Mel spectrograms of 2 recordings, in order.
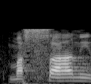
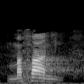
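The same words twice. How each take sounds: First: The middle consonant is a plain 's' sound. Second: The middle consonant is a 'th' sound. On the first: The speaker calls it wrong. "یہ سین کے ساتھ نہیں" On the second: The speaker calls it right. "مثانی نہیں مثانی"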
